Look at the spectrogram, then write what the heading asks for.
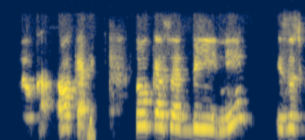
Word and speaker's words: Zerbini: How should I pronounce correctly? It's Luca or Luca? Luca. Luca, okay. Luca Zerbini. Is it correct? Zerbini, yeah.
